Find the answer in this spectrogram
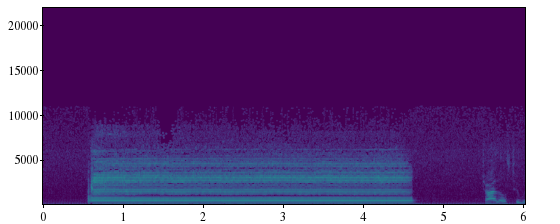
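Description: Saxophone playing low D, fingered with left-hand keys 1, 2, 3 and right-hand keys 1, 2, 3 and the octave key released: one steady held note of about four seconds that starts about half a second in and stops cleanly.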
